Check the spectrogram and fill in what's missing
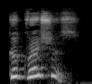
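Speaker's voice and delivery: very high, loud astonished cry; Charlie. A narrator's reading. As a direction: exclaim like a startled boy. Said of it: "cried Charlie".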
